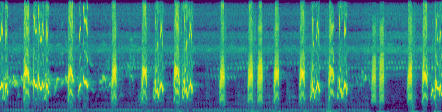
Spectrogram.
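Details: Sooty-headed bulbul in full loud song, used as a lure to draw wild birds and agitate rivals; quick clusters of clear chirped and warbled notes repeat with brief gaps, over a low steady mechanical hum.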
